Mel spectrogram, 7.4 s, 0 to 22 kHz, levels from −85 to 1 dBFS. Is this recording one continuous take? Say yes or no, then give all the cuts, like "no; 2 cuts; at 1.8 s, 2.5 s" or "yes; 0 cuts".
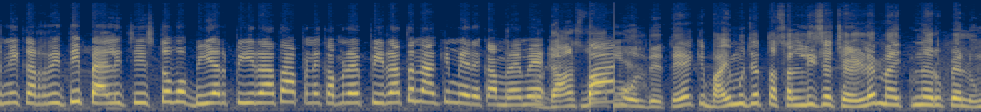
no; 1 cut; at 4.6 s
